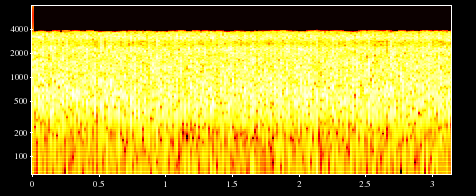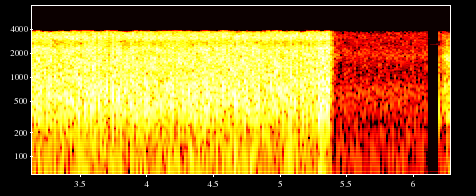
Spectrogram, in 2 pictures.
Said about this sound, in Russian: вроде шум идет, шум, треск, ну, а модуляции нету никакой. Ни телеграфа, ни USB.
